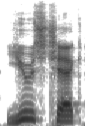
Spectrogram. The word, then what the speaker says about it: Juszczyk: Now the way you pronounce his last name is use, the Northeast people, right? Or Midwest people, and Juszczyk. So it's a soft J, yogging, I believe is what the kids are calling it nowadays. But Juice, he goes by Juice, Juszczyk.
